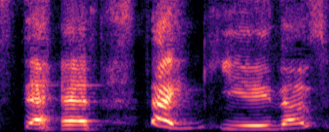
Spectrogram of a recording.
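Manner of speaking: loud, laughing through the thanks. Real, not acted. Host thanking Steph through loud laughter. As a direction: thank her while still laughing.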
